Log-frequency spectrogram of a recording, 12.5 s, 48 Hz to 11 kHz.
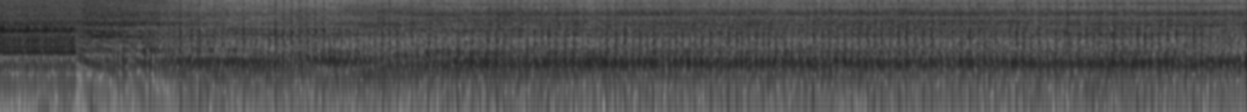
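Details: Modified Stihl 193T climbing saw (muffler mod, ~8–9° timing advance, limiters removed, 93 non-E fuel, 16-inch bar, PS3 .050 full-chisel chain) cutting a log: revs up sharply, holds steady high even scream with no stumbling; healthy under load.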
